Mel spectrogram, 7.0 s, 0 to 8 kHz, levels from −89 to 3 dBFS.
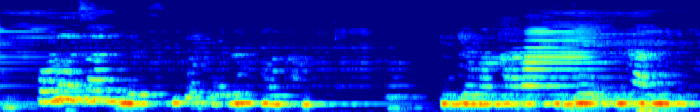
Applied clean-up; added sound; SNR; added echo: classical method WPE with log-MMSE.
